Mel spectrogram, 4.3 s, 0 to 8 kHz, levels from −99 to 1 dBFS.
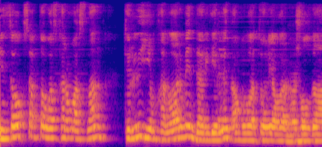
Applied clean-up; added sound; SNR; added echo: neural mask model DeepFilterNet 3.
